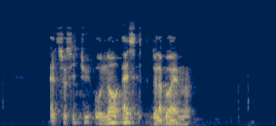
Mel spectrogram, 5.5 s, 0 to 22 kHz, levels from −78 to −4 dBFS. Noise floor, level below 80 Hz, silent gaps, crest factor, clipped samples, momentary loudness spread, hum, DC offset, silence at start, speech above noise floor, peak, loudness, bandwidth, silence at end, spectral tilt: -72 dBFS; -54 dBFS; none; 20 dB; under 0.1%; 13 LU; none; under 0.1%; 1 s; 52 dB; -2 dBFS; -20 LUFS; 10.5 kHz; 1.7 s; -4 dB/octave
